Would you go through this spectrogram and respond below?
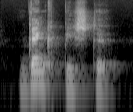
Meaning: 1. hypothesis, hypothetical explanation 2. proposal, plan
- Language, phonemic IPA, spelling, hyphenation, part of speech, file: Dutch, /ˈdɛŋkˌpis.tə/, denkpiste, denk‧pis‧te, noun, Nl-denkpiste.ogg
